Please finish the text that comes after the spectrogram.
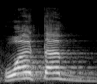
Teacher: ketika mau disukun di akhir kata ba, maka harus dipantulkan betul dan nampak hamzanya yang sukun.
